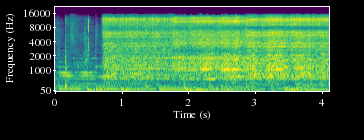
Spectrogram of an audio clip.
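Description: Handheld screwdriver driving a screw into the metal PC case's bracket, a steady mechanical rattle starting about a second in.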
